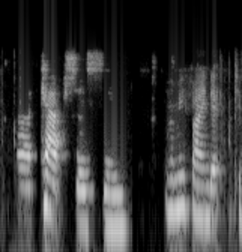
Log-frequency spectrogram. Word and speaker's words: capsaicin: This word pronounced like capsaicin or capsaicin. This stress on the first capsaicin.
